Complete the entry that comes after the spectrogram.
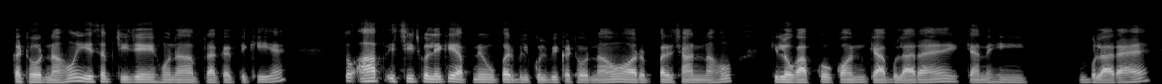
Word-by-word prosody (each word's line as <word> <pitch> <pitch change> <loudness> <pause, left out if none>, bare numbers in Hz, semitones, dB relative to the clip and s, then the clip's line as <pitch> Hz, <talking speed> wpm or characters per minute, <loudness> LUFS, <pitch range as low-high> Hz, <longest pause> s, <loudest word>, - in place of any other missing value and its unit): कठोर 115 -2 +2
ना 105 -1 0
हों। 150 +3 +1
ये 140 -6 +3
सब 125 0 -1
चीज़ें 115 0 +2
होना 110 -1 -1
प्राकृतिक 105 +1 -4
ही 120 - -1
है। 140 +6 -3 0.6
तो 160 - +2
आप 155 +1 +5
इस 140 -2 -1
चीज़ 140 -2 -1
को 140 - +4
लेके 125 +1 +4
अपने 120 0 +2
ऊपर 115 0 +2
बिल्कुल 110 0 -5
भी 115 +1 -3
कठोर 105 0 -2
ना 105 0 -3
हों 120 +3 0
और 110 -1 +3 0.2
परेशान 105 -1 0
ना 105 0 -4
हो 125 +6 -4 0.4
कि - - -1
लोग 115 -2 +5
आपको 110 +2 +2
कौन 110 +1 0
क्या 110 -1 +3
बुला 105 -1 +1
रहा 110 +1 +1
है, 130 +3 -2
क्या 110 -3 -4
नहीं 105 0 -9 0.6
बुला 110 -3 +2
रहा 110 +1 +1
है। 135 +6 -1
110 Hz, 205 wpm, -23 LUFS, 105-120 Hz, 0.6 s, आप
